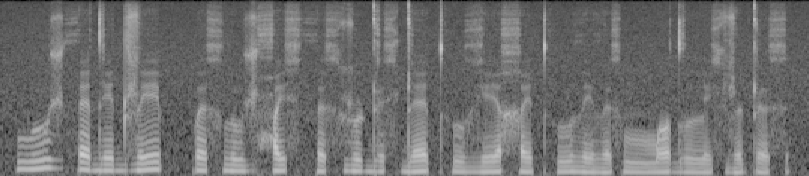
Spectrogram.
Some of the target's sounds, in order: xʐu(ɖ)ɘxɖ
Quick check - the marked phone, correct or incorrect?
correct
